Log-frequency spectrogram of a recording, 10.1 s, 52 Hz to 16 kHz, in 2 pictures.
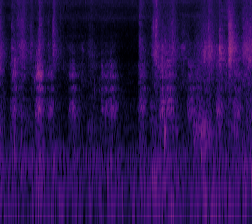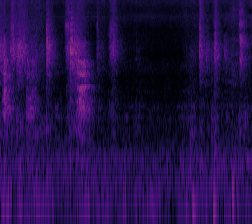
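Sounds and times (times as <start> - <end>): dog play noises: 0.0 - 8.0.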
